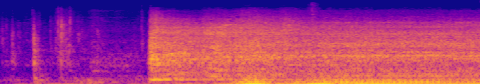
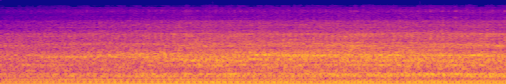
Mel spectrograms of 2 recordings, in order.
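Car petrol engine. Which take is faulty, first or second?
second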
